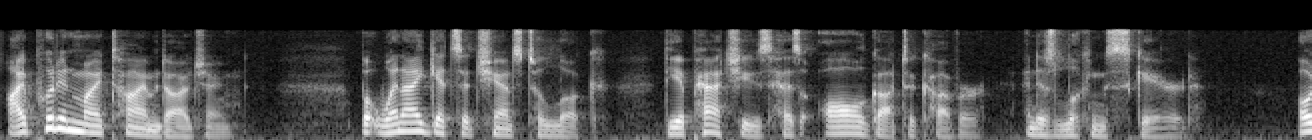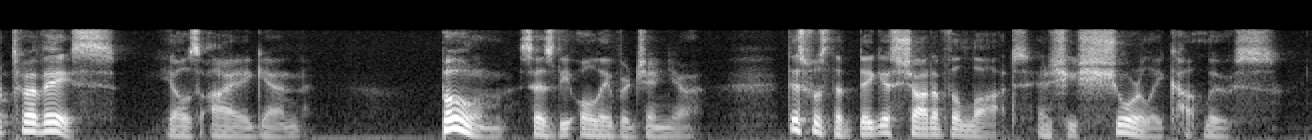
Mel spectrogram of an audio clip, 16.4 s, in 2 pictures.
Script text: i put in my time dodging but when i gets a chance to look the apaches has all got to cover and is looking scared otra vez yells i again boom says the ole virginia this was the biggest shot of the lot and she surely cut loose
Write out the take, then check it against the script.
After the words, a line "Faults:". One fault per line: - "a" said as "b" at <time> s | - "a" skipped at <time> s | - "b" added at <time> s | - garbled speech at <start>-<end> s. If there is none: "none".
i put in my time dodging but when i gets a chance to look the apaches has all got to cover and is looking scared otra vez yells i again boom says the ole virginia this was the biggest shot of the lot and she surely cut loose
Faults:
none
